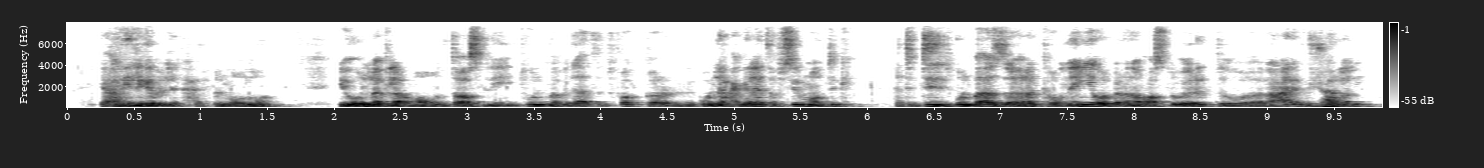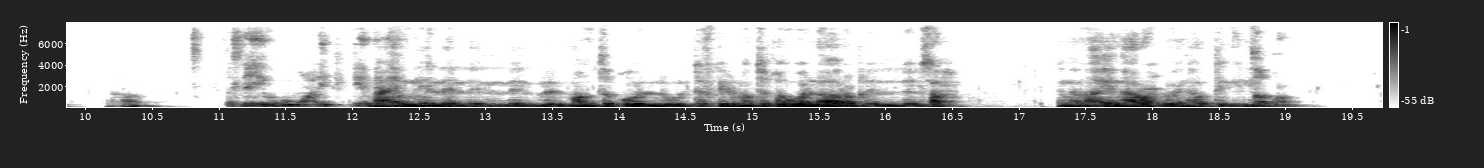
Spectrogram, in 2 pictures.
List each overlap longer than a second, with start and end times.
none

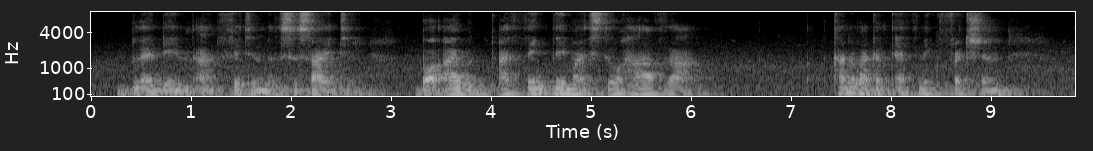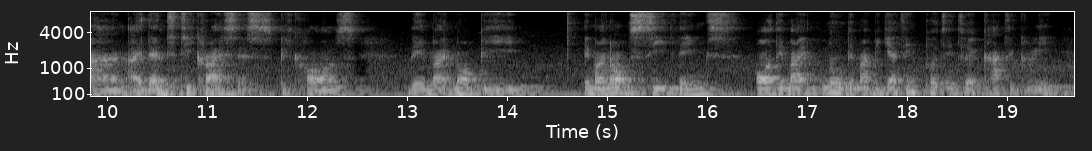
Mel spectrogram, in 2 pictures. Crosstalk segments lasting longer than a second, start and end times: none

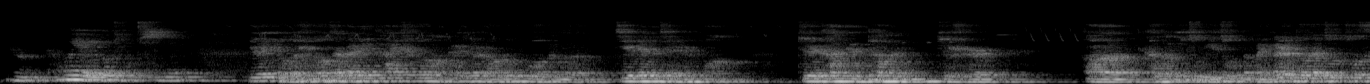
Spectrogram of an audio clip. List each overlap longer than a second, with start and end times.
none

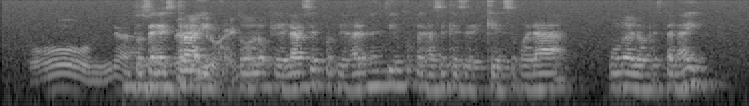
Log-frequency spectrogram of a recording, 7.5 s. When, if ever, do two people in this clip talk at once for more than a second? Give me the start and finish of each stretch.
1.2-2.5

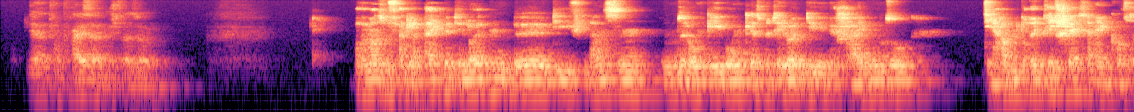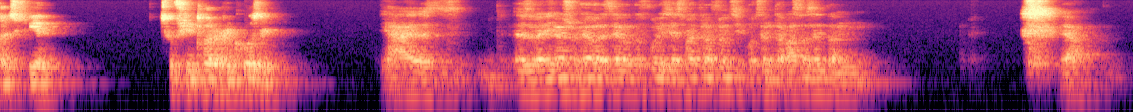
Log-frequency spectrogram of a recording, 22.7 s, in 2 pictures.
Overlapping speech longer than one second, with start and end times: none

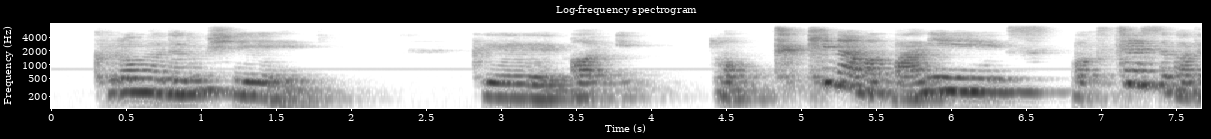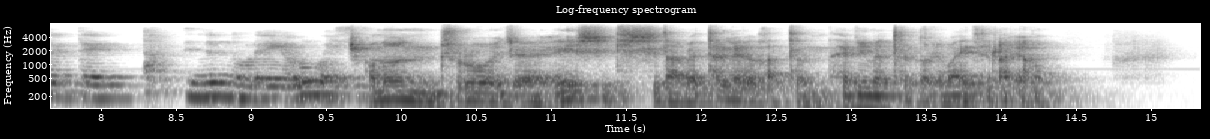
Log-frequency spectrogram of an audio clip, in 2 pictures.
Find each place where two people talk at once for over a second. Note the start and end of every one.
none

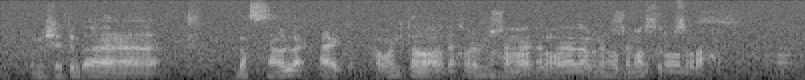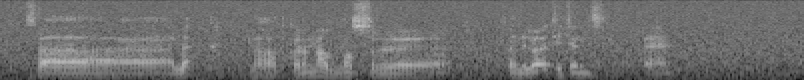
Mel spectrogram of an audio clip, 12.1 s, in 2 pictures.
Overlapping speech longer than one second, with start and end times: 3.1-5.4

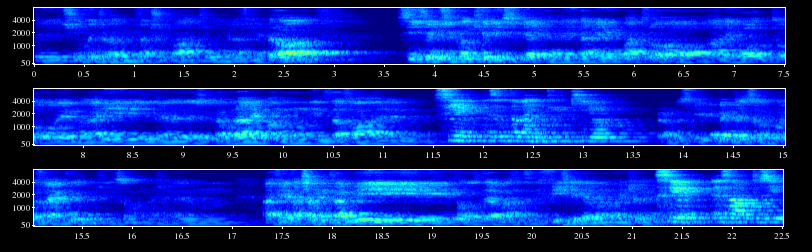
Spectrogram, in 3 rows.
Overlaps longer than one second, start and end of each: none

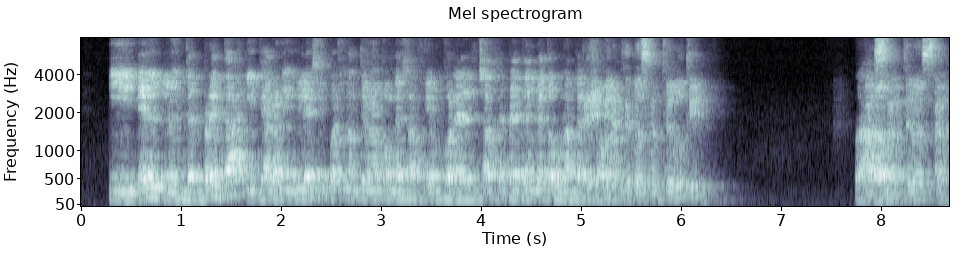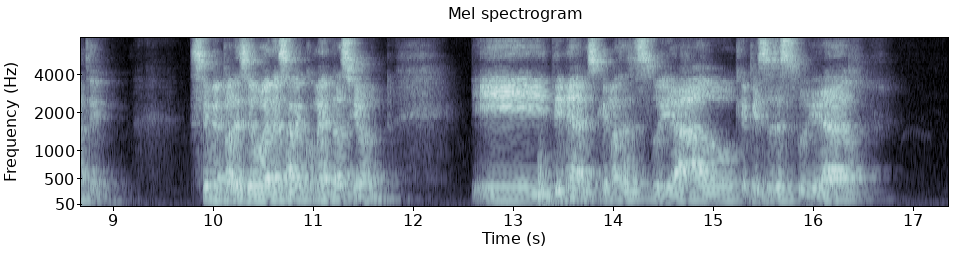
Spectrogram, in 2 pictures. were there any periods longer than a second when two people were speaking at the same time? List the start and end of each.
none

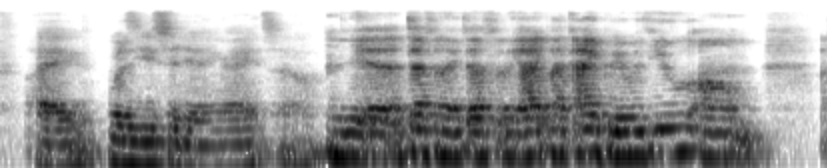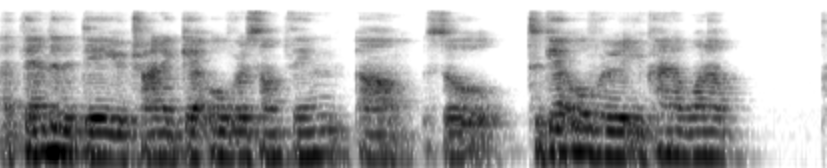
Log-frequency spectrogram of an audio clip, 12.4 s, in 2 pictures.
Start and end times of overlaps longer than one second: none

